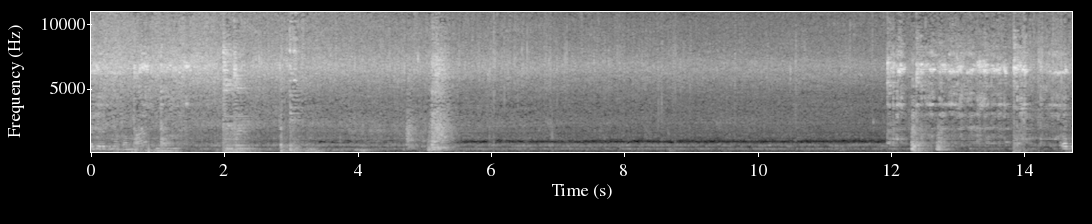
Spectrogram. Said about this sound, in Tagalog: Brownin na natin yung sibuyas, bawang, ilagay ang kamatis.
